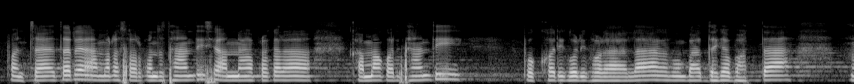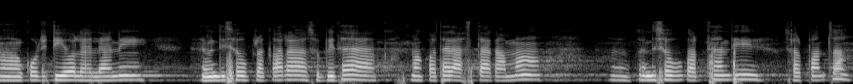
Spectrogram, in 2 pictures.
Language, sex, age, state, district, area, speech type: Odia, female, 30-45, Odisha, Dhenkanal, rural, spontaneous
